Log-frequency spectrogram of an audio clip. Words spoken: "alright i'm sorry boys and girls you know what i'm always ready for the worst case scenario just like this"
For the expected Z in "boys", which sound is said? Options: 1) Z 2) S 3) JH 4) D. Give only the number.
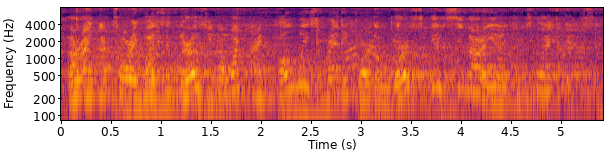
2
